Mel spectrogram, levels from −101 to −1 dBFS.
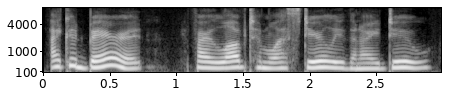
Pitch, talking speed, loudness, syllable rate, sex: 230 Hz, 260 wpm, -17 LUFS, 5.8 syllables/s, female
